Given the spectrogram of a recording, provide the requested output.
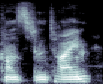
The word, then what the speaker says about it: Constantine: And yes, it is pronounced Constantine. He's from the UK. That's how we pronounce it here.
